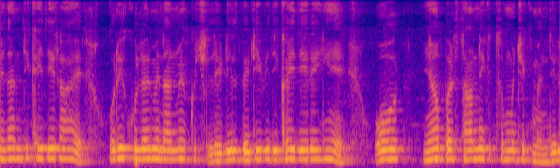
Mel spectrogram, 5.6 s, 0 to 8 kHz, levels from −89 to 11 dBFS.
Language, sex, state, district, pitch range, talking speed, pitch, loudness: Hindi, male, Rajasthan, Nagaur, 160-175 Hz, 280 wpm, 165 Hz, -15 LUFS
